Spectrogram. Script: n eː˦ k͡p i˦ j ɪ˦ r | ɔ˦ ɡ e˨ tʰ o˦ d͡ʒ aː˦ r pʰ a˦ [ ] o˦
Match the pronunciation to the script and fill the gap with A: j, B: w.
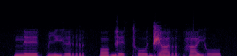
A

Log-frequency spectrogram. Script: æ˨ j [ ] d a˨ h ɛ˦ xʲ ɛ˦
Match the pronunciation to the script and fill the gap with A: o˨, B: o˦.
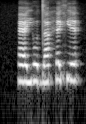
A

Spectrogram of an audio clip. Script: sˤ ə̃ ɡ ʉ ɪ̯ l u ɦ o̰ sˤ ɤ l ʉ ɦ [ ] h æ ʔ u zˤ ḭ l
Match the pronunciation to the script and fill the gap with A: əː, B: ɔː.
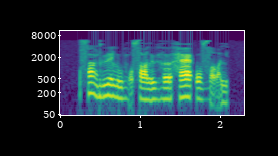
A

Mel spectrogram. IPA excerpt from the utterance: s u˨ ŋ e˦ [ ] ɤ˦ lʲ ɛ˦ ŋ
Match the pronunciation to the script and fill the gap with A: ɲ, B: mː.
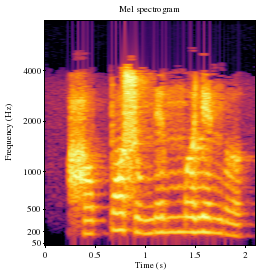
B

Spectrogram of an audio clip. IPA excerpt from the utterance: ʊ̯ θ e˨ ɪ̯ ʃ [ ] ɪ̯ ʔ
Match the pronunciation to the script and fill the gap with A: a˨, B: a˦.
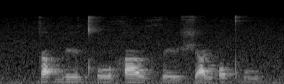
A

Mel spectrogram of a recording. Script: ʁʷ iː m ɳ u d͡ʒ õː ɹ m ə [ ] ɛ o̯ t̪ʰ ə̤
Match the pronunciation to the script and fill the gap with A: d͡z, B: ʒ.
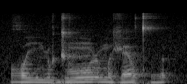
B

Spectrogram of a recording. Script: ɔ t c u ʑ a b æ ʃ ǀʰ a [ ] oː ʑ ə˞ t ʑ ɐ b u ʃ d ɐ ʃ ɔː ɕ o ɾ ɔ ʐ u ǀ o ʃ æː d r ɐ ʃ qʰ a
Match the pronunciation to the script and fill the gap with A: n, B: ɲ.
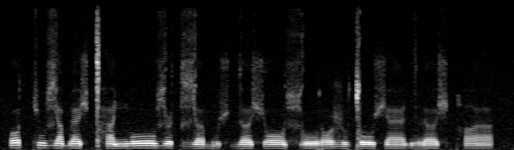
B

